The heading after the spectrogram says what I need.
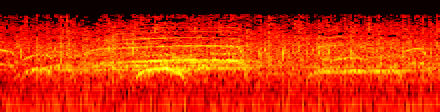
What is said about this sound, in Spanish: Un fuerte aplauso para Fincher.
